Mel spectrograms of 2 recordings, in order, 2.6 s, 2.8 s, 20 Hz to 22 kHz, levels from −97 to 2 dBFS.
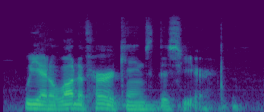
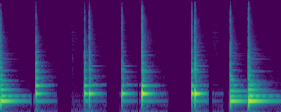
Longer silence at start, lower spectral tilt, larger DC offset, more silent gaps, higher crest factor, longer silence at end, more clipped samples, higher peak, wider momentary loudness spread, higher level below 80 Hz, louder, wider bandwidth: first, 0.25 s vs 0 s; about the same, -6.5 dB/octave vs -5.5 dB/octave; neither; second, none vs 0.56-0.71 s, 1.06-1.19 s, 1.67-1.90 s, 2.08-2.12 s, 2.22-2.28 s; about the same, 18 dB vs 22 dB; first, 0.25 s vs 0.1 s; neither; second, -18 dBFS vs -2 dBFS; first, 20 LU vs 12 LU; first, -64 dBFS vs -70 dBFS; second, -35 LUFS vs -23 LUFS; second, 12.5 kHz vs 14.5 kHz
